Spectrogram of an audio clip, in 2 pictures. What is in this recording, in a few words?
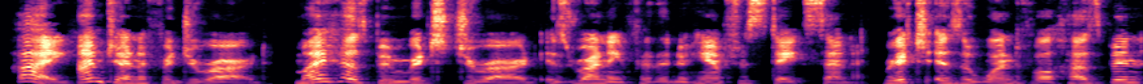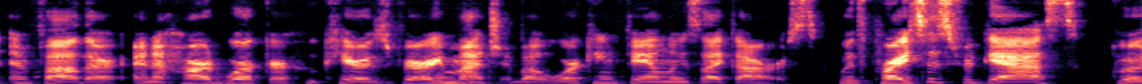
Radio Spot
